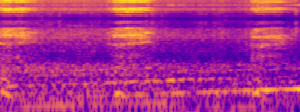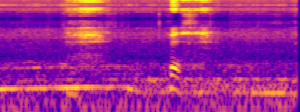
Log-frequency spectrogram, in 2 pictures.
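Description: Steady road-traffic rumble, with one vehicle's engine drone standing out for a couple of seconds in the middle. A soft swish recurs about every second and a half.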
